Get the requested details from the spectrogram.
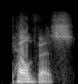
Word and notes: pelvis: American English

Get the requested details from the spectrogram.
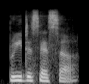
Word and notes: Predecessor: Indian

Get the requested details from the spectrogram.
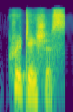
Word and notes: cretaceous: Indian

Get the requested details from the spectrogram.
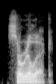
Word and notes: Cyrillic: American English

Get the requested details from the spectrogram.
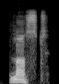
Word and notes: lust: British English

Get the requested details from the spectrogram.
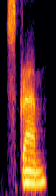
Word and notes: scram: Indian

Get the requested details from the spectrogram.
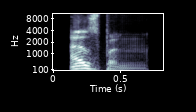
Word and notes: aspen: British English

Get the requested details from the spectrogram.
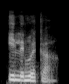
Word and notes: Illywhacker: Indian

